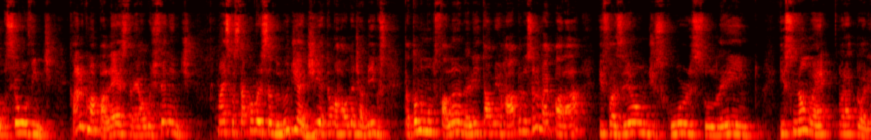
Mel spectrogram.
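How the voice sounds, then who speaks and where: A young man teaches public speaking in a direct way, talking straight to the listener. His tone is mellow and relaxed. The room gives his voice a noticeable echo. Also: high voice. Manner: direct, addresses the listener constantly. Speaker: sales coach. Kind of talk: instructional talk. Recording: roomy echo.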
